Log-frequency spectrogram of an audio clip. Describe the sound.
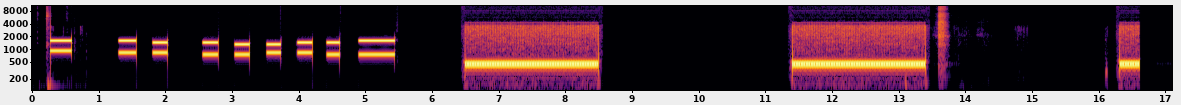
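Telephone keypad dialing while patching a call through to a repair shop: a run of nine quick dual-tone beeps, then two long, steady ringing tones separated by silence, ending with a short click and a brief tone.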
